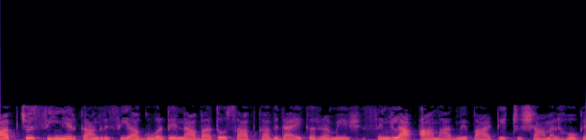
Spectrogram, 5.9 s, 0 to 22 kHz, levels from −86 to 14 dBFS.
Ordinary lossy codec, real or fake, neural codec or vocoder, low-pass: none; real; none; 5.4 kHz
